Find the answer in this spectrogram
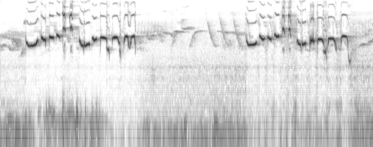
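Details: Oriental magpie-robin, ngeroll rapat rolling basic song: two bursts of fast, loud, tightly packed whistles, each about two seconds long, with a soft low rumble beneath throughout.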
